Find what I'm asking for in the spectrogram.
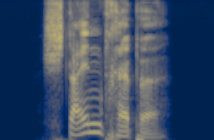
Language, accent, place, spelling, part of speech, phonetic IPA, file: German, Germany, Berlin, Steintreppe, noun, [ˈʃtaɪnˌtʁɛpə], De-Steintreppe.ogg
- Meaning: stone stairs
